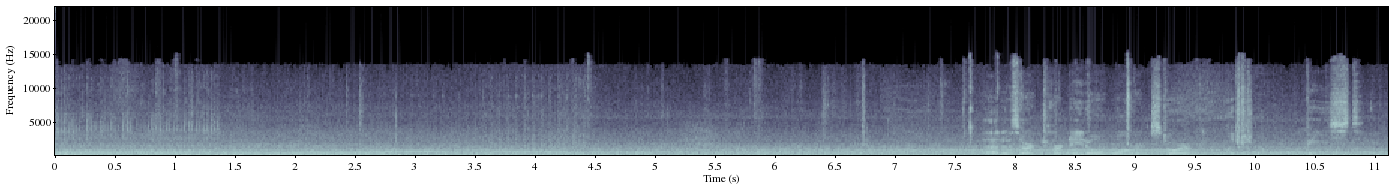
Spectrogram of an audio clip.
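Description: Raindrops tap on a car's windshield.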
